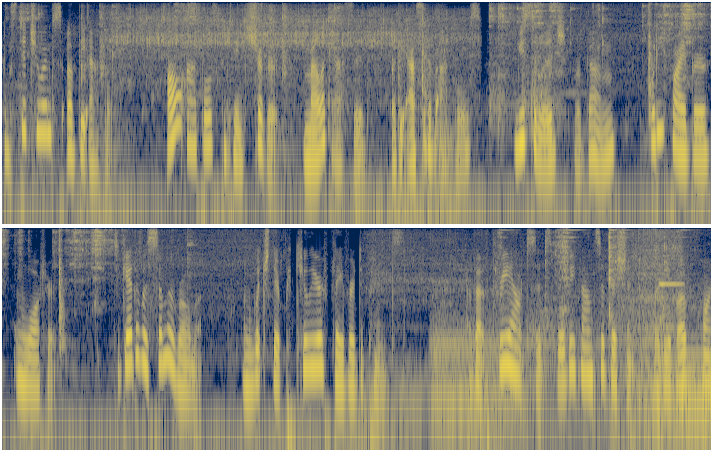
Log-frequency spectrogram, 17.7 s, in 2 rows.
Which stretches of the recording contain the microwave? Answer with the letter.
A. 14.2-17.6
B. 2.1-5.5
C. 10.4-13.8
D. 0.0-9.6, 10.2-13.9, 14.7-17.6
A.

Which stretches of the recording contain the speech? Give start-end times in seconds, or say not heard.
0.0-9.6, 10.2-13.9, 14.7-17.6.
